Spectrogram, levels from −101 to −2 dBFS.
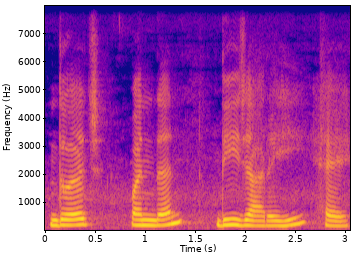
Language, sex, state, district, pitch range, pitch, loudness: Hindi, female, Maharashtra, Mumbai Suburban, 185-220 Hz, 195 Hz, -13 LUFS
